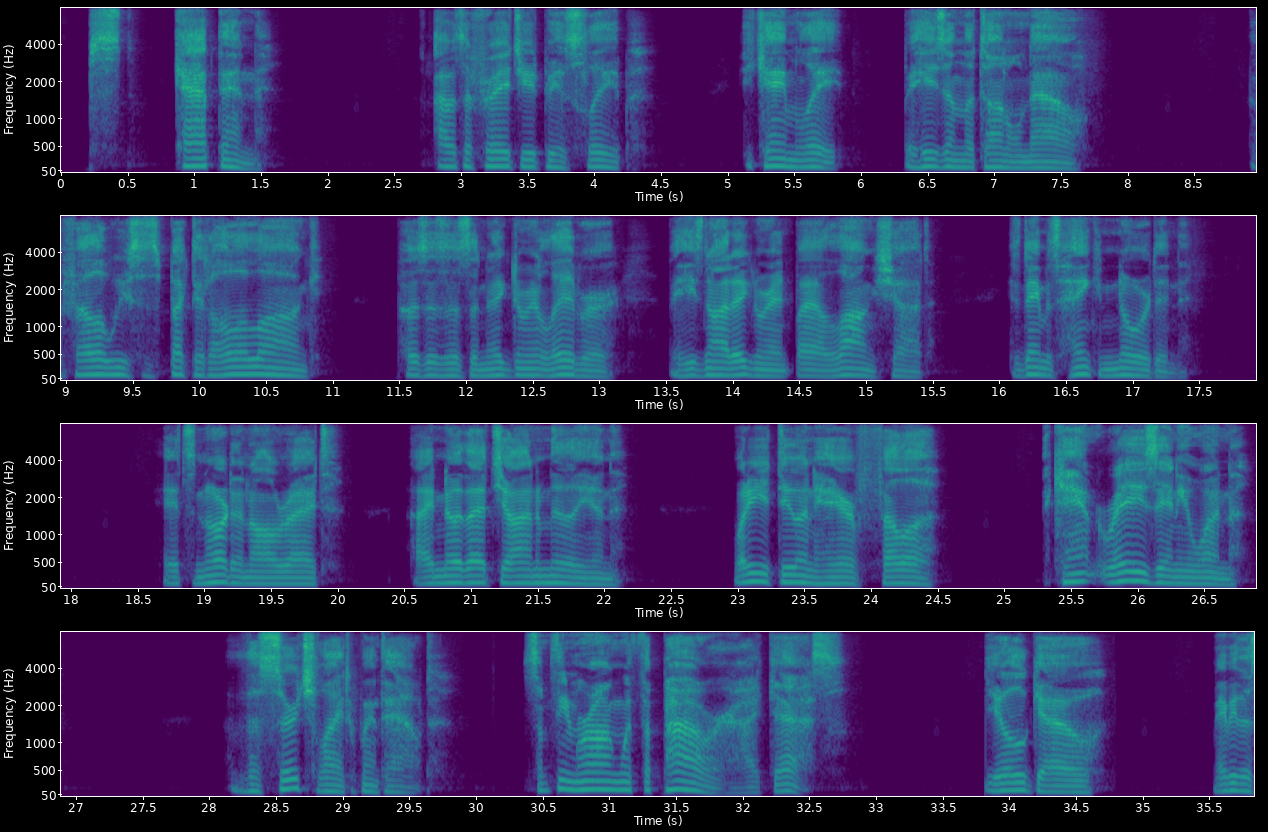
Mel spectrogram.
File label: Male - Nerdy - Raspy - Mid-High Pitched; "The Whispering Spheres"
